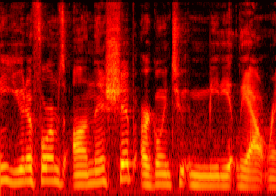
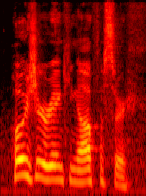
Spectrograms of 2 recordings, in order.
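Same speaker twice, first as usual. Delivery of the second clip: put-on Canadian accent, higher; 6 semitones higher than usual. Reading a caption aloud jokingly: imitating a Canadian accent. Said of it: "somebody in a Canadian accent".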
